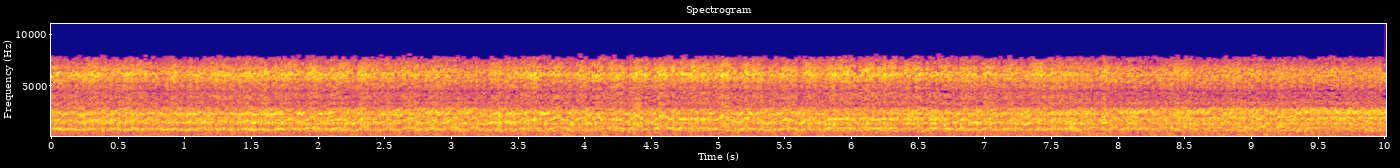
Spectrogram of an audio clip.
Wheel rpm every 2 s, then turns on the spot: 200, 200, 200, 190, 200.
none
